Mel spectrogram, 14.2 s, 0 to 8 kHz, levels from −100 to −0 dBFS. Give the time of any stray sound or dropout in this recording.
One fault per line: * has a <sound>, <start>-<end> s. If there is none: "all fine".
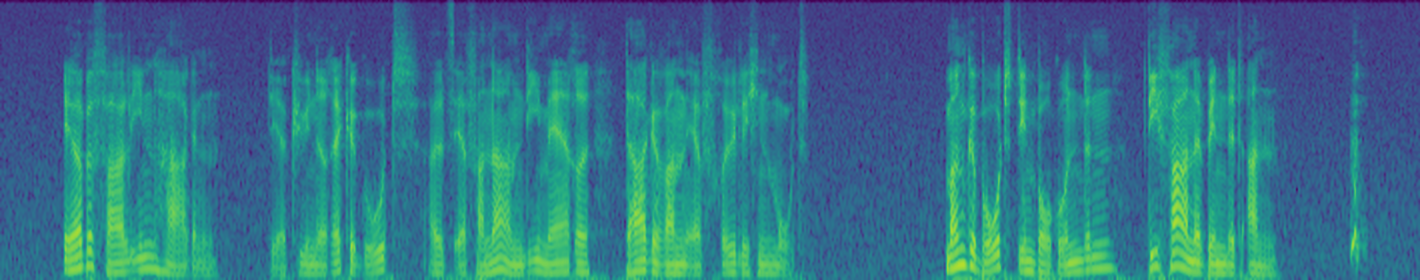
* has a laugh, 13.5-13.7 s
